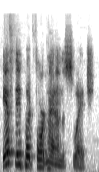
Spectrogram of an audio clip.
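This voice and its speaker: A man's voice: fairly high pitch, wildly swooping pitch, moderate pace, fairly bright tone, low-quality recording. A young man co-hosting a casual gaming chat, rambling with many restarts. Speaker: podcast co-host.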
